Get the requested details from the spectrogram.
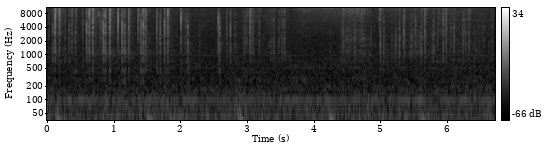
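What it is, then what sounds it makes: Dark chocolate bar. Long fingernails tap and scratch across the squares of an unwrapped solid dark chocolate bar held above foil, making quick, crisp clicks and scraping crinkles. A steady low hum runs underneath throughout.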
